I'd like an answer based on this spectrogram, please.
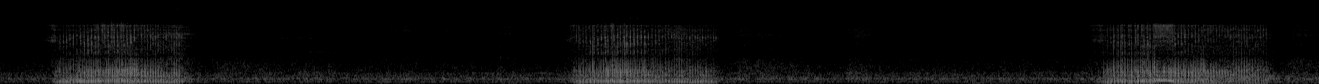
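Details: Boris, a nine-month-old English Bulldog, snores in a quiet room: three loud, raspy, buzzing inhalations about five seconds apart, each lasting roughly a second and a half, with near silence between.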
